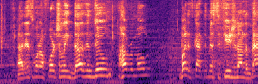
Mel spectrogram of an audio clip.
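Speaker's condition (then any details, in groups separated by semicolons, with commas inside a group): No condition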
